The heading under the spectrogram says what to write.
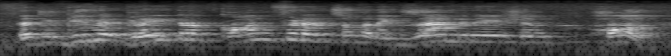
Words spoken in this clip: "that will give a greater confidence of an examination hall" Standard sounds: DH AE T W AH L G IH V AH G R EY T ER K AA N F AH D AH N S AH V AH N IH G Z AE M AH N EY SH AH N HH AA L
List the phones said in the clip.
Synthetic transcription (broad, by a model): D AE T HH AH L G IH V AH G R EY T ER K AA N F AH D AH N S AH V AH N IH G Z AE M AH N EY SH AH N HH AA L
